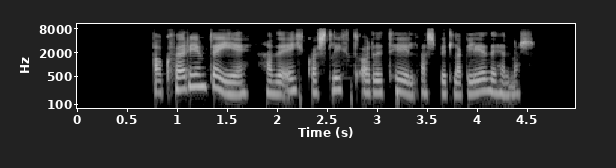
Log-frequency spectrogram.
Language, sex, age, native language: Icelandic, female, 30-39, Icelandic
